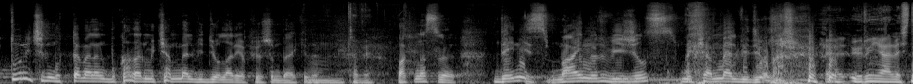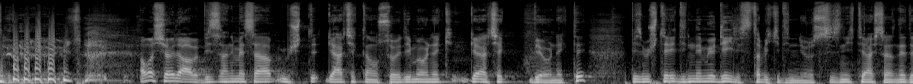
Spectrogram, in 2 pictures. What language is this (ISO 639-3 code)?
tur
